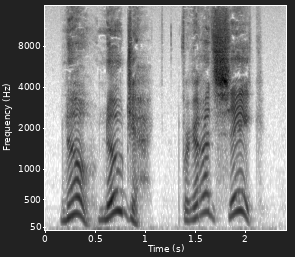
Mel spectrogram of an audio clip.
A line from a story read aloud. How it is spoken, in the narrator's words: she gasped in uncontrollable emotion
